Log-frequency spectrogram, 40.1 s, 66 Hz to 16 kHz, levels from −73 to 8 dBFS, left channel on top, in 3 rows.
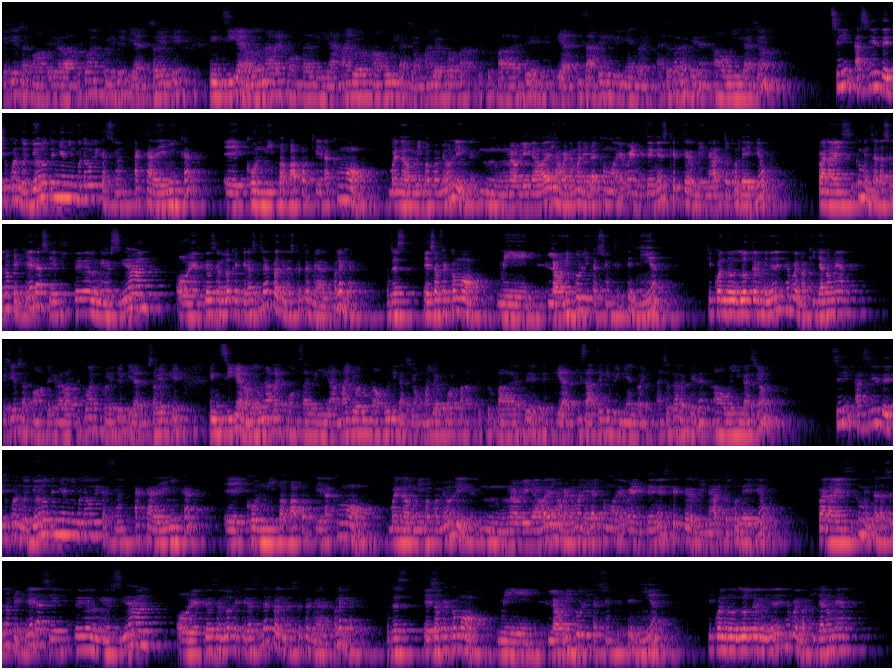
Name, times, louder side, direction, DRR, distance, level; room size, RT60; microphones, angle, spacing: voice 1, 0.0-11.5, right 1 dB, 50° right, -7 dB, 2.3 m, -32 dB
voice 2, 12.4-16.2 16.7-18.9 19.1-24.9 25.6-29.0 29.3-32.0 32.5-36.6 37.3-39.4, left 2 dB, 80° left, 4 dB, 1.5 m, -28 dB
11.0 x 11.0 x 4.8 m, 0.91 s
head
